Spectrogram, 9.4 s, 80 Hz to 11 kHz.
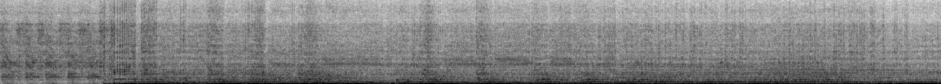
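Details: First start in a year after motor install with belt bottom end, new E85-compatible push-lock AN fuel lines and fresh coolant: cranks, catches at about one second, strong running note with smooth repeated revs; healthy start.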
